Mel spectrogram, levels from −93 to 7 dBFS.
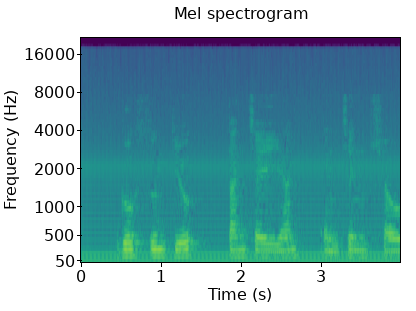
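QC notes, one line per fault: Throughout: mains buzz. A steady, raspy buzz sits under the speech for the whole clip, fairly loud against it. It is built on 60 Hz, from sharp switching spikes arriving twice per mains cycle. A dimmer, rectifier or unshielded cable lets them in. Because the spikes are so abrupt, their harmonics climb well into the kilohertz range. That spread of upper harmonics gives the buzz its edge, rather than a smooth low hum.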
